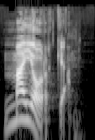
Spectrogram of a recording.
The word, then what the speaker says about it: Mallorca: Mallorca stavas med dubbel L och ska därför uttalas Mallorca.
